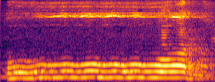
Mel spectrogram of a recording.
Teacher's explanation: الطور كيف هي الراء مفخمه وصقفه لان للا يوجد سبب الترقيق خذوا ما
